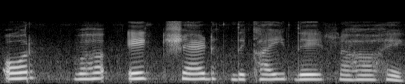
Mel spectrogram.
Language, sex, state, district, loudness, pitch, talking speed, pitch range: Hindi, female, Madhya Pradesh, Dhar, -16 LUFS, 245 Hz, 120 wpm, 230-260 Hz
